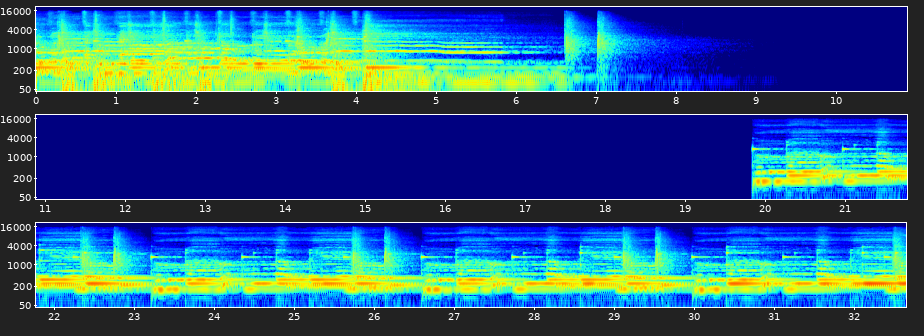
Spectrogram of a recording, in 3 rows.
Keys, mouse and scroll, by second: 0.1 click, 1.3 click, 1.7-2.4 shift+middle drag, 2.4 KP_1, 2.9 ctrl+s, 3.8-4.8 shift+middle drag, 5.5 t, 6.1 shift+a, 7.3 click, 7.7 shift+d, 9.7 middle click, 9.9 s, 11.2 g, 12.9-13.9 drag, 14.2 g, 15.0-15.4 middle drag, 15.4 Tab, 15.8 alt+z, 15.9 middle click, 16.1 click, 16.4 g, 17.9 KP_1, 18.1 Tab, 18.4 ctrl+s, 18.4-19.5 scroll up 1, 20.4 shift+middle click, 20.5 alt+z, 20.7-22.3 shift+middle drag, 22.3 Tab, 22.4 middle click, 22.7 Tab, 23.4 click, 23.6 ctrl+a, 24.6 click, 25.2 middle click, 25.3-25.7 scroll up 1, 25.7-26.7 drag, 27.2 middle click, 27.3 right click, 27.7-28.9 middle drag, 28.9 ctrl+2, 29.2-29.7 shift+middle drag, 29.7 g, 31.2 ctrl+s.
